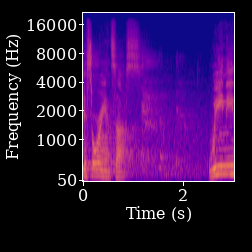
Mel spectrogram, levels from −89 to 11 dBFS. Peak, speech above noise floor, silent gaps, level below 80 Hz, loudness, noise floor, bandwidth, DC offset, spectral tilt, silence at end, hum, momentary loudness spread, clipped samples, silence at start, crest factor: -12 dBFS; 28 dB; none; -76 dBFS; -28 LUFS; -55 dBFS; 19 kHz; under 0.1%; -4.5 dB/octave; 0 s; none; 24 LU; under 0.1%; 0 s; 18 dB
